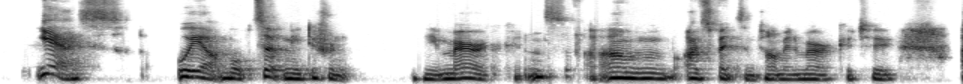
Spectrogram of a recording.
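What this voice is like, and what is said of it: English accent. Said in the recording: “I haven't got rid of my English accent. I can't do that.”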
